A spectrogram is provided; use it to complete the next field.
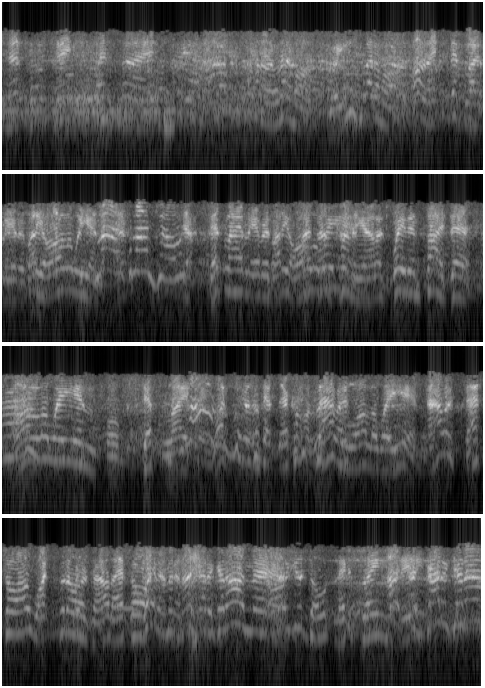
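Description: A dense, continuous crowd babble fills a busy subway station at Grand Central, many voices overlapping at once with no single speaker standing out, steady throughout.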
